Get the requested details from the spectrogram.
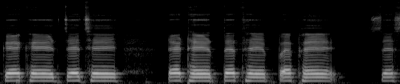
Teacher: जिन ध्वनि के उच्चारण में गूंज कम होती है उनको तो अघोष कहते हैं।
